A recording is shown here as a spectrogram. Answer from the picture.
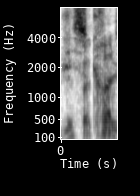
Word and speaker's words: Skrulls: combattre les skrulls où les skrulls l'escale ça se prononce qui sont des vilains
